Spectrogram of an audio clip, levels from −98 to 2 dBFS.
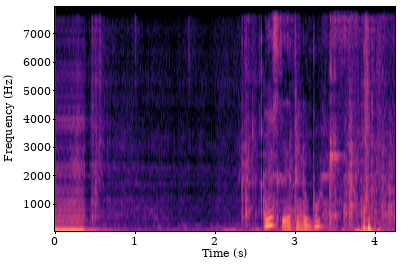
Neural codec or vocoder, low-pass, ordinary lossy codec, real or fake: codec, 16 kHz, 4 kbps, FunCodec, trained on Chinese and English, 50 frames a second; none; none; fake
